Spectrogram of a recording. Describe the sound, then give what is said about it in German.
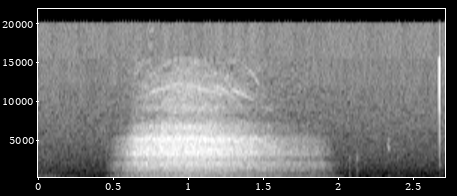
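A single deep breath drawn in slowly during a yoga breathing exercise, a soft airy rush that swells, holds steady and fades over about a second and a half, alone without talk. “Atme mal ganz tief ein.”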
